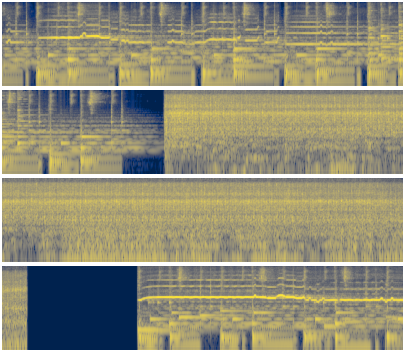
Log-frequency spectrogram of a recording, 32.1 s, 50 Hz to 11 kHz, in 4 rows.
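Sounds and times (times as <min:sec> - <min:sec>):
small motor running rattly: 0:11.3 - 0:24.6, 0:27.1 - 0:30.2.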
